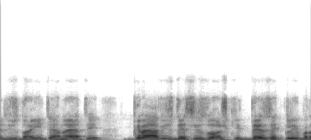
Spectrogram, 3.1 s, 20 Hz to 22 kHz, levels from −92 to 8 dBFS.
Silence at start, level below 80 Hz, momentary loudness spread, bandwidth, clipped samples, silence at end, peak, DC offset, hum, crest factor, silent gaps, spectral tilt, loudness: 0 s; -64 dBFS; 9 LU; 7.4 kHz; under 0.1%; 0 s; -4 dBFS; under 0.1%; none; 16 dB; none; -6 dB/octave; -19 LUFS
